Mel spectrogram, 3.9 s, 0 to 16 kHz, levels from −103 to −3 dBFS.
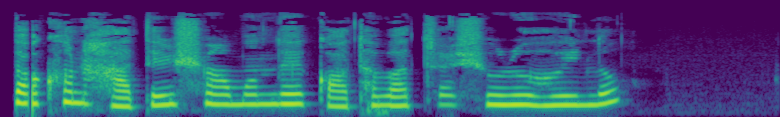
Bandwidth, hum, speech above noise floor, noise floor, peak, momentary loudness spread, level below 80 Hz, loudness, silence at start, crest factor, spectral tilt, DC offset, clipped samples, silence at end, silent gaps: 10.5 kHz; none; 55 dB; -75 dBFS; -2 dBFS; 6 LU; -64 dBFS; -21 LUFS; 0.05 s; 20 dB; -3.5 dB/octave; under 0.1%; under 0.1%; 0.8 s; none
